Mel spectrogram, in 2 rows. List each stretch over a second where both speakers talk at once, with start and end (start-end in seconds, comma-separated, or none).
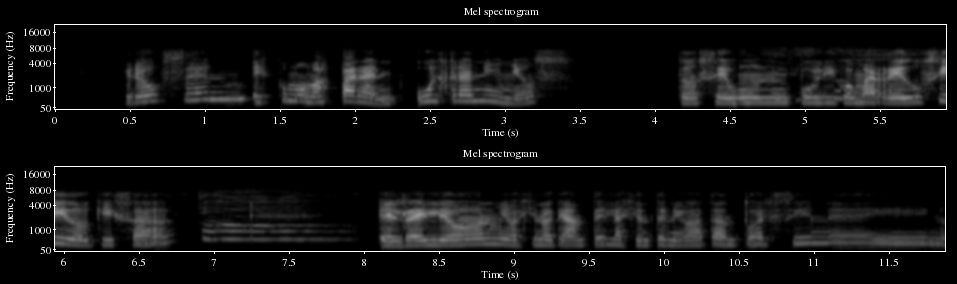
4.5-6.8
